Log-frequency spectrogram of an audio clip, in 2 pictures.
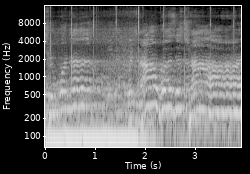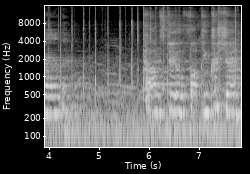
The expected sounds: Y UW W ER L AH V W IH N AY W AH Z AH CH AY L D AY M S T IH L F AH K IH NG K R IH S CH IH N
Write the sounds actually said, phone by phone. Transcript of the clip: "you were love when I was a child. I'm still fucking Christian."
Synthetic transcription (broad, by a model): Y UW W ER N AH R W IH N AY W AH Z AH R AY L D AY M S T IH L F AH K IH NG K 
